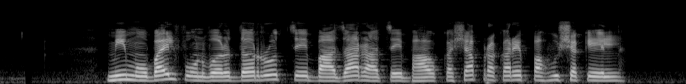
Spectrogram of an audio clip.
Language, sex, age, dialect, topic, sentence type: Marathi, female, 51-55, Standard Marathi, agriculture, question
